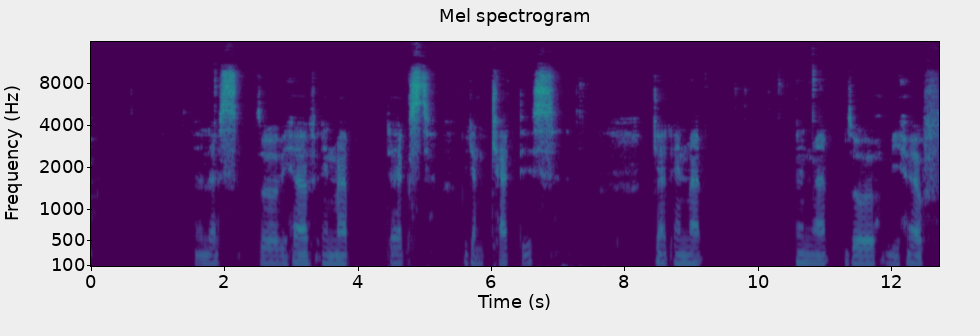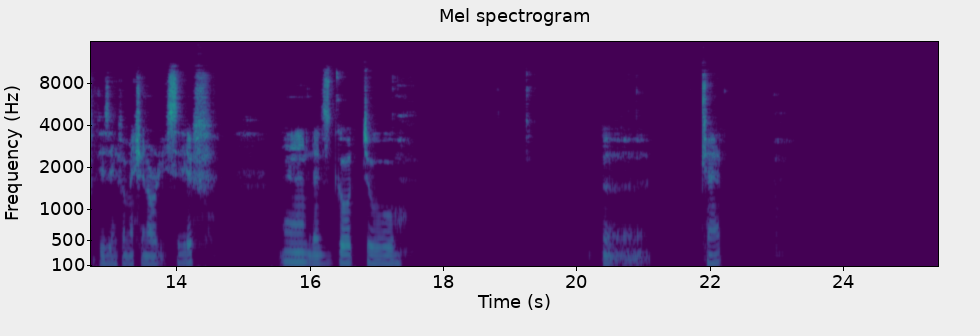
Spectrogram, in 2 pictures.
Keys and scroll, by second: 0.2-1.6 typing, 5.4-9.4 typing, 9.9 Tab, 10.4 Return, 15.3-22.6 typing, 25.1-25.4 typing.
